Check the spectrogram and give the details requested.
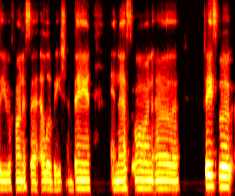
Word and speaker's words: Elevation: The name of the band is Elevation. It's spelled ELEV, the number 8TION. If you're looking for us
